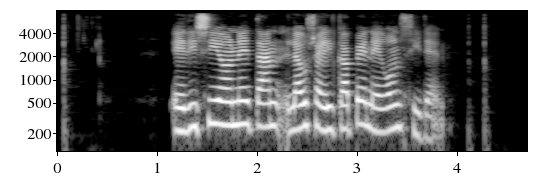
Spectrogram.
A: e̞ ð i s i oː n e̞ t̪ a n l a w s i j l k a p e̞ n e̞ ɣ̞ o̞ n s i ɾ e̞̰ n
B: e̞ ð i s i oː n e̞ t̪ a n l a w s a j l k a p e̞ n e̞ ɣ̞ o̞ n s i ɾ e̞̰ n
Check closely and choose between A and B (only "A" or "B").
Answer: B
